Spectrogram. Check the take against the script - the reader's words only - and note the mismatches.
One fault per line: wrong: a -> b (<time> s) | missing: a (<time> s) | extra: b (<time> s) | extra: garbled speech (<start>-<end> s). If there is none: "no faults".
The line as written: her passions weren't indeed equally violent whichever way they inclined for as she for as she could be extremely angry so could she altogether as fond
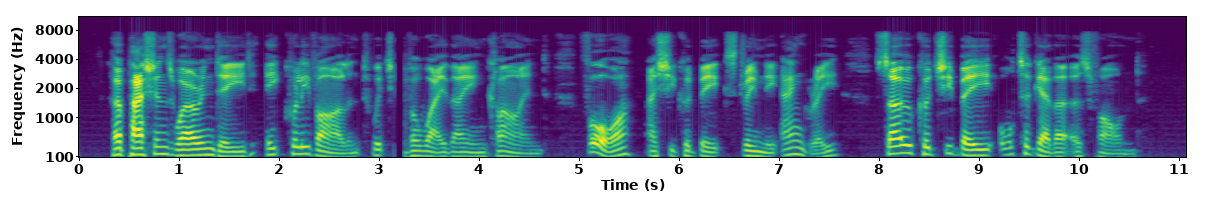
wrong: weren't -> were (0.9 s)
missing: for as she (6.0 s)
extra: be (8.7 s)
